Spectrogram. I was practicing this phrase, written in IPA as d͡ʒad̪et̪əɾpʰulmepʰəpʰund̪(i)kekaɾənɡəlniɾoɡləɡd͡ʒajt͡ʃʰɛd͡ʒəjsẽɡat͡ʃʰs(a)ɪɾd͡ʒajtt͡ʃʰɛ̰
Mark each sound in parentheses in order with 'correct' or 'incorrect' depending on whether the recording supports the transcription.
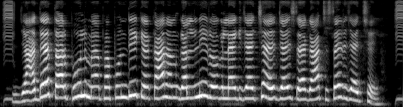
correct, incorrect: ə

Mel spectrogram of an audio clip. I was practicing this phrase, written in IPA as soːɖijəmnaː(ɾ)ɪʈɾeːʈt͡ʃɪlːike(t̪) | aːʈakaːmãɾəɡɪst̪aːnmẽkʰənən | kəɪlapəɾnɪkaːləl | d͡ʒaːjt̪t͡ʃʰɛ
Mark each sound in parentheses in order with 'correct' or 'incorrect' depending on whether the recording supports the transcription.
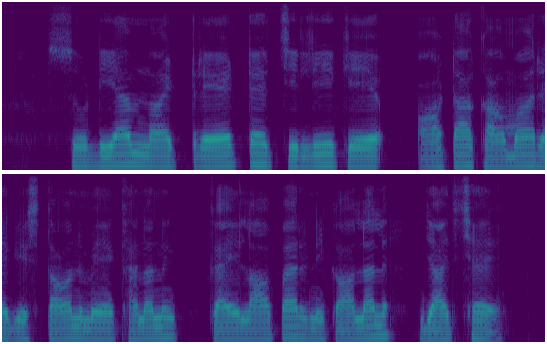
incorrect: none, incorrect: none

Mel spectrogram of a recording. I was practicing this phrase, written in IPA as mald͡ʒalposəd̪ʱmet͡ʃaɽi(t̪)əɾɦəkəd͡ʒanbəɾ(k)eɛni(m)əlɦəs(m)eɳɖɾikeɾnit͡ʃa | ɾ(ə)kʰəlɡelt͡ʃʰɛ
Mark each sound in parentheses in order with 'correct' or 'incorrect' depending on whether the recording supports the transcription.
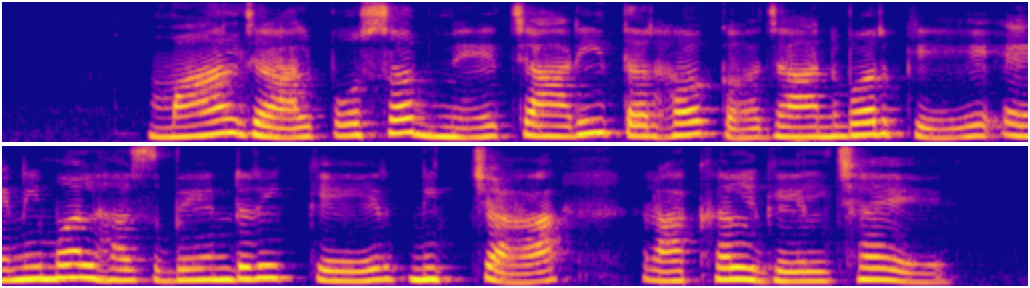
correct, correct, correct, incorrect: b, incorrect: a

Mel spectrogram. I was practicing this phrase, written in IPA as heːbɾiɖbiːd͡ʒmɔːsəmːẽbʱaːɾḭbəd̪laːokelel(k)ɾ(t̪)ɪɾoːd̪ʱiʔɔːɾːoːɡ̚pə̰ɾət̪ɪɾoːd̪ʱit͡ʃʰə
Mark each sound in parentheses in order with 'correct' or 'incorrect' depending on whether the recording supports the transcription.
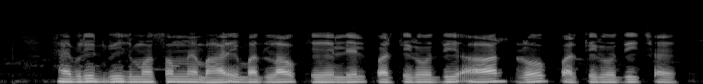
incorrect: p, correct

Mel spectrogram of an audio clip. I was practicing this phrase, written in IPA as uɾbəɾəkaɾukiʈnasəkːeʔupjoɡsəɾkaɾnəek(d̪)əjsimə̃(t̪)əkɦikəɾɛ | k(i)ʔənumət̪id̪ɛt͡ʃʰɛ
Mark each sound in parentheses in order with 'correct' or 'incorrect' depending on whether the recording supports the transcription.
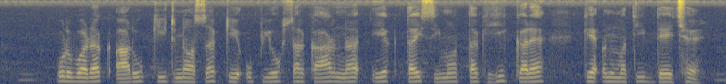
incorrect: t̪, correct, incorrect: e

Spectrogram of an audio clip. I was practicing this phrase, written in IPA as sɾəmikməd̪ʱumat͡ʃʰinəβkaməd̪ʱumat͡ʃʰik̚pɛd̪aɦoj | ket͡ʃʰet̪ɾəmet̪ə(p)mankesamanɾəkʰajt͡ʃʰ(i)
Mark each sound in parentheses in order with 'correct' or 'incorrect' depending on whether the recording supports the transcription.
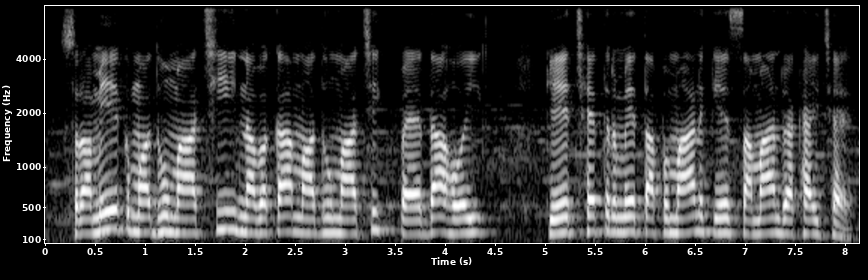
correct, incorrect: ɛ

